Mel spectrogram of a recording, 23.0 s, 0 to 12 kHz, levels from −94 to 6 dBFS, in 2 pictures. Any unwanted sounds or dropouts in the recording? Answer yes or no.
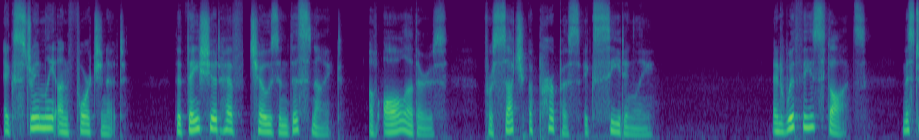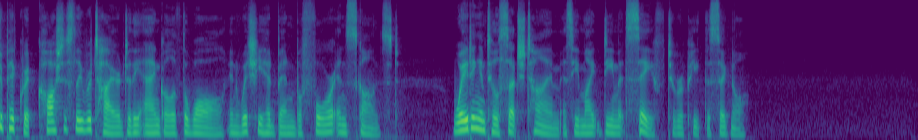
no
